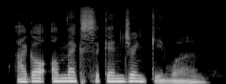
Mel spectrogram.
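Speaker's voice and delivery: put-on Australian accent slipping gradually into British accent. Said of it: "kinda turning British now".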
